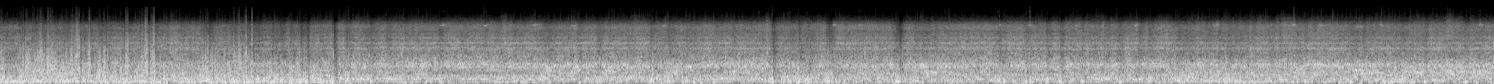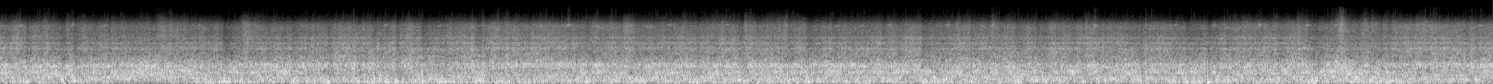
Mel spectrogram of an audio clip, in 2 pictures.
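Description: Train running steadily along the track, heard from a carriage window: a loud, even rumble and rush of wheels on rails and air, with a few sharp clicks.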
